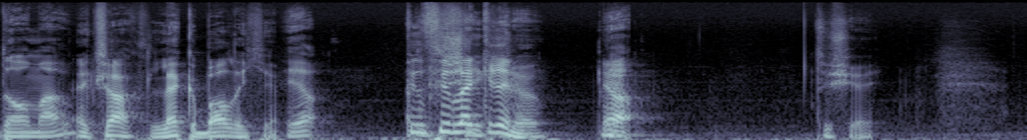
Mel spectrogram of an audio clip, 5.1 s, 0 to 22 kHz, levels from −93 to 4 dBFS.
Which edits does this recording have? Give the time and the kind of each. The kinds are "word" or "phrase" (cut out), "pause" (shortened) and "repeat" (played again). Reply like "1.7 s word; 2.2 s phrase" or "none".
2.0 s word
